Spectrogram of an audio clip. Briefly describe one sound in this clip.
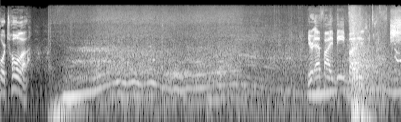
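A car engine starts and revs as the car drives off.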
